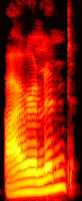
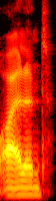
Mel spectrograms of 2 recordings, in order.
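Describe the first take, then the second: First: Ireland with the r sounded, in full syllables; full proper pronunciation. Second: Ireland shortened to sound like island, no r; lazy short pronunciation. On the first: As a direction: say Ireland carefully, not running it into "island". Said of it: "you should pronounce it Ireland". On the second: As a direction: let Ireland slide into a quick "island". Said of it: "but it's effort. So I'll just go island". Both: Shown as a demonstration.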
